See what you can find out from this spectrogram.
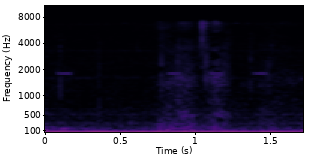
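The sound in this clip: Telephone keypad tones as a hotline number is dialed: a few faint, short beeps over a steady low hum.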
